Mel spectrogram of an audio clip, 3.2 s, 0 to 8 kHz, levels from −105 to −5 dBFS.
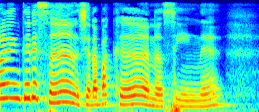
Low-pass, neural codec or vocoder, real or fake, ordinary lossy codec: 7.2 kHz; none; real; none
